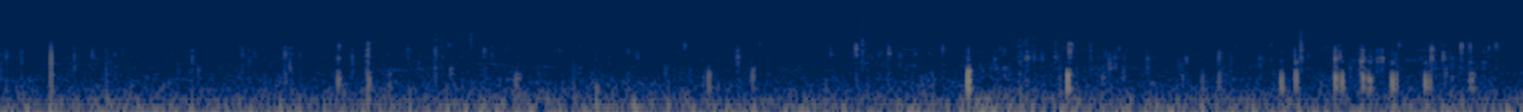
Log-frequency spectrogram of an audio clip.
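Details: Recordings from two areas of the lower intestine, overlaid. Steady low churning with frequent soft gurgles and pops: normal active bowel sounds of digestion, described as not too noisy.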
